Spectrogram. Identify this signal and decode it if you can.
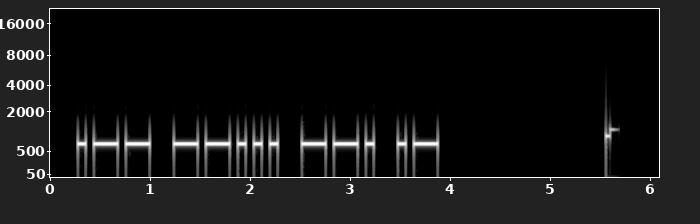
Morse code, heard as a keyed tone, about 15 wpm, 700 Hz. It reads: W7GA
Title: NA SOTA Chaser Callsigns 15wpm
